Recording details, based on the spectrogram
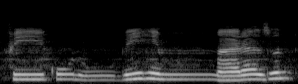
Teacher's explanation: قلوبہم میم مشدد پہ غنہ کریں گے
